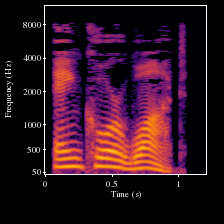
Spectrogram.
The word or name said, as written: Angkor Wat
